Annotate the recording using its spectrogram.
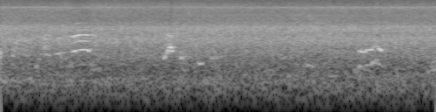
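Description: Small waterfall pouring over rock close by, a steady rushing of water, with short voice calls over it now and then.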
